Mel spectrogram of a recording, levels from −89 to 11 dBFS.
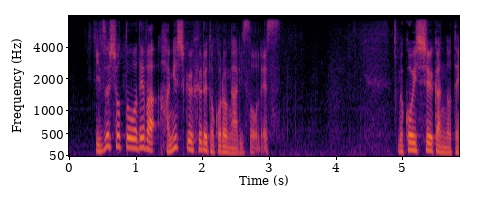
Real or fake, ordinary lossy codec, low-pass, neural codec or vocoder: real; none; 7.2 kHz; none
